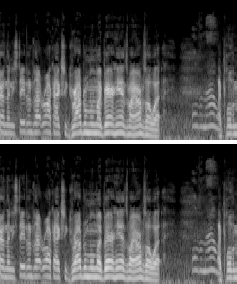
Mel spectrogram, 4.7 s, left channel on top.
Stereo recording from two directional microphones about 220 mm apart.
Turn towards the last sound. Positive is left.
turn(degrees=0)  # may be behind; listen again after turning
